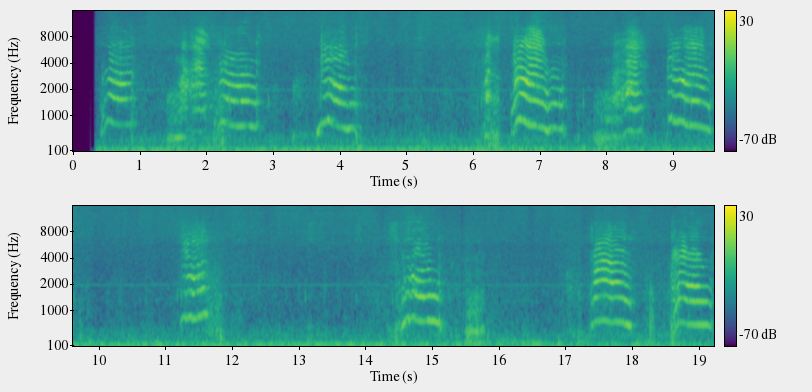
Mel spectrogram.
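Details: Cat meowing about ten times in short, wavering, rising-and-falling mews spaced a second or two apart, with a steady low hum in the background.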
